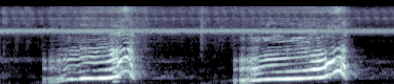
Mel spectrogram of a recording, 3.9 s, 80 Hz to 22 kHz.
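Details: At night at Maroela Camp in Kruger, South Africa, in April 2024, a lone spotted hyena pacing a fence line just meters away gives two long, rising whoops. Each slides upward and ends abruptly, with a steady insect hum behind.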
